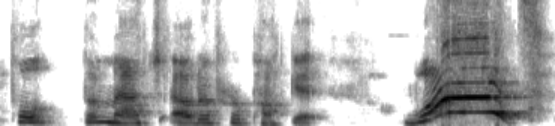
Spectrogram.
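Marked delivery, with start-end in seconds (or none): 2.7-3.6 very high, loud shriek of surprise; shocked cry. Acted. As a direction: scream it in disbelief. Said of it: "my darlings cried".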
